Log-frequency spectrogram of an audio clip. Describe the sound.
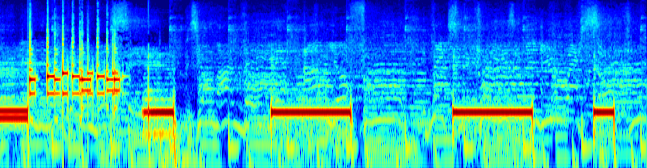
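Rapid touch-tone dialing beeps as a prank call is placed, a quick run of many short tones, then several long, steady ringing tones with pauses between them.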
